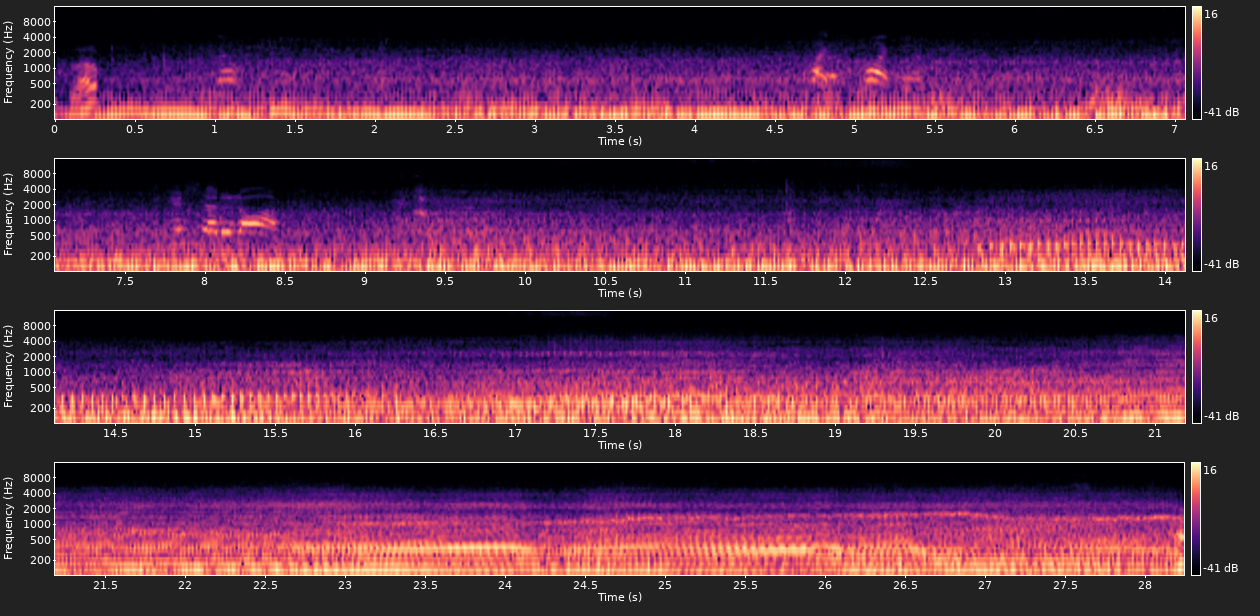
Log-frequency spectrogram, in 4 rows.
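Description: Suzuki DR-Z400SM's 398cc liquid-cooled single-cylinder engine running at low revs at first. From about halfway it accelerates, the revs climbing and dropping with each upshift.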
